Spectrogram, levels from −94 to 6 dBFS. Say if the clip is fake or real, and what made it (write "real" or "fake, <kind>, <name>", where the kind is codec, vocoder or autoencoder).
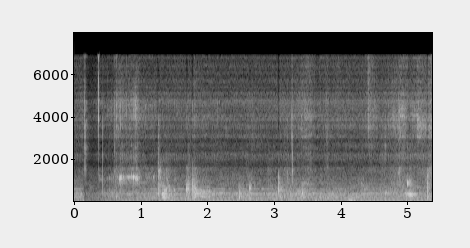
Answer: fake, codec, SNAC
